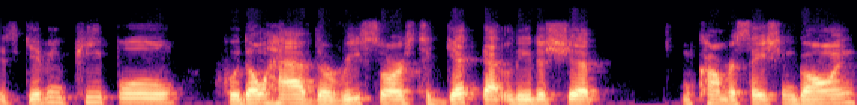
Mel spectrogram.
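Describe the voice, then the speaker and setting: In an ordinary speaking voice, a man talks at a fairly high pitch and a fairly slow pace. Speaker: energy coach and Navy engineer. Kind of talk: casual interview chat.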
